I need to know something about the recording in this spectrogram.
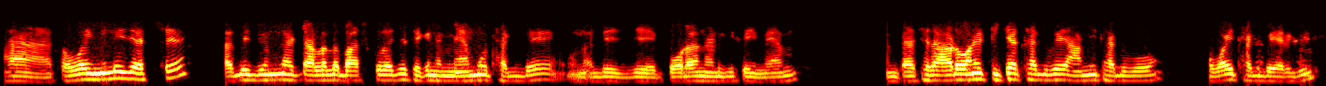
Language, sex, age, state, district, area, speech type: Bengali, male, 30-45, West Bengal, Purba Bardhaman, urban, conversation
